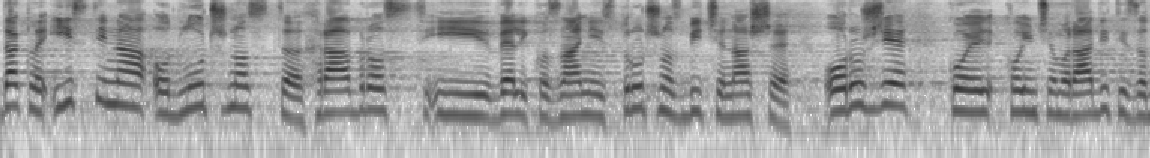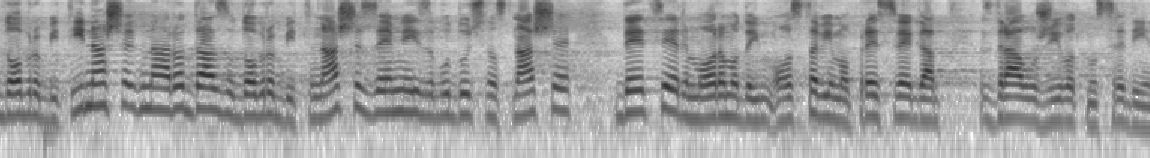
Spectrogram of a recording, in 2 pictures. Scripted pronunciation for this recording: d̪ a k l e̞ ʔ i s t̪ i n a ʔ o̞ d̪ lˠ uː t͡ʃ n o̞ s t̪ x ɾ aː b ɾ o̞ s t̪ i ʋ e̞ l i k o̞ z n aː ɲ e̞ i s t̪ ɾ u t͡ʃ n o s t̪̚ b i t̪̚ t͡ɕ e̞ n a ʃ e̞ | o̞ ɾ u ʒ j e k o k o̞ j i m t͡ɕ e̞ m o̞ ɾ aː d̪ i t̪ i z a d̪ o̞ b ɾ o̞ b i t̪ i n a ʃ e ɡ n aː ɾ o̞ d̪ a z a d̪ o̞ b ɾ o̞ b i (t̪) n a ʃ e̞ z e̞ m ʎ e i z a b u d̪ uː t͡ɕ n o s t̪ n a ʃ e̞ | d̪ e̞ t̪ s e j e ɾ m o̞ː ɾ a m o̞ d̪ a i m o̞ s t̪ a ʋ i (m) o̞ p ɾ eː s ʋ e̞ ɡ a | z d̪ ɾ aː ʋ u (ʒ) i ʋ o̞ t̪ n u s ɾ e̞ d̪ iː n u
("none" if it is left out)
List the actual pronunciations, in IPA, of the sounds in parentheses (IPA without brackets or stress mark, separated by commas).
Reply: t̪, m, ʒ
